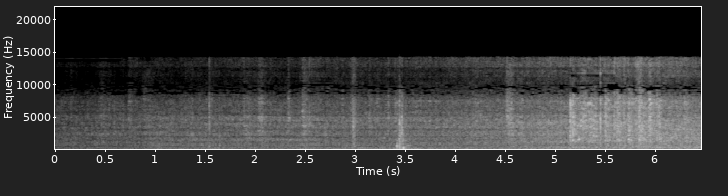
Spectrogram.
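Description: A motor vehicle's engine running, growing steadily louder across the few seconds, with a single short knock about three and a half seconds in.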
